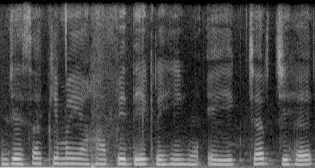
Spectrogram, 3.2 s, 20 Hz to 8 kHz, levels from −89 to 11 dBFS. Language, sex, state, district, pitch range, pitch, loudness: Hindi, female, Chhattisgarh, Sukma, 215-240 Hz, 225 Hz, -21 LUFS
